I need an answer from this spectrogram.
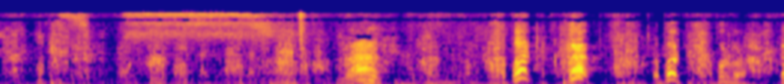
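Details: Bora, an XXL American Bully, during outdoor bite training. Short, loud, harmonic barks burst out in a quick cluster in the second half. A man's spoken commands run throughout.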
